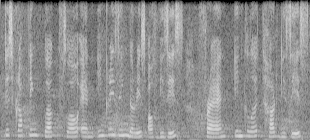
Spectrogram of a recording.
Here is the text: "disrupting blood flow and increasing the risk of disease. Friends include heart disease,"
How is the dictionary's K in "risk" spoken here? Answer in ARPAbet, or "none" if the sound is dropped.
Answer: none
